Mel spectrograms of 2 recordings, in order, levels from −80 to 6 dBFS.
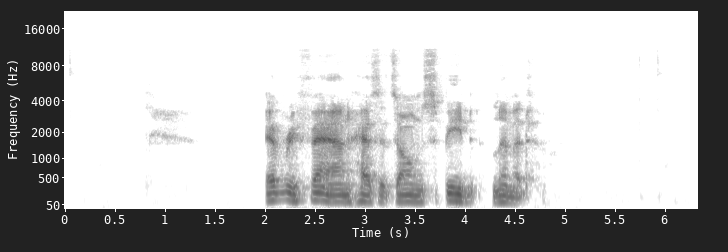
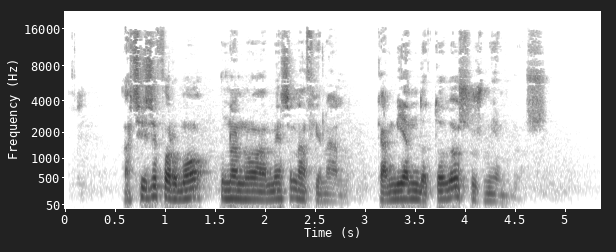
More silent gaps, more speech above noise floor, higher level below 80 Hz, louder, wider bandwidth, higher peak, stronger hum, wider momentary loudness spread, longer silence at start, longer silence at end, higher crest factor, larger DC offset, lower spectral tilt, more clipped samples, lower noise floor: neither; first, 50 dB vs 32 dB; about the same, -56 dBFS vs -58 dBFS; second, -31 LUFS vs -19 LUFS; second, 11.5 kHz vs 16.5 kHz; second, -12 dBFS vs -2 dBFS; neither; second, 11 LU vs 16 LU; first, 0.95 s vs 0.1 s; first, 1.6 s vs 0.55 s; about the same, 22 dB vs 18 dB; neither; about the same, -5 dB/octave vs -4.5 dB/octave; neither; first, -81 dBFS vs -52 dBFS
